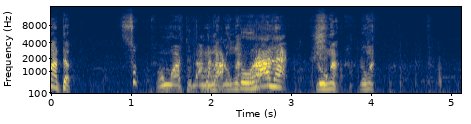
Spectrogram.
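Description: A man shouts harshly nearby.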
